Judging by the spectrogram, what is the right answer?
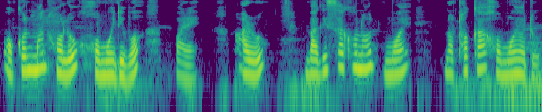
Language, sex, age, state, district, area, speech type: Assamese, female, 30-45, Assam, Dibrugarh, rural, spontaneous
